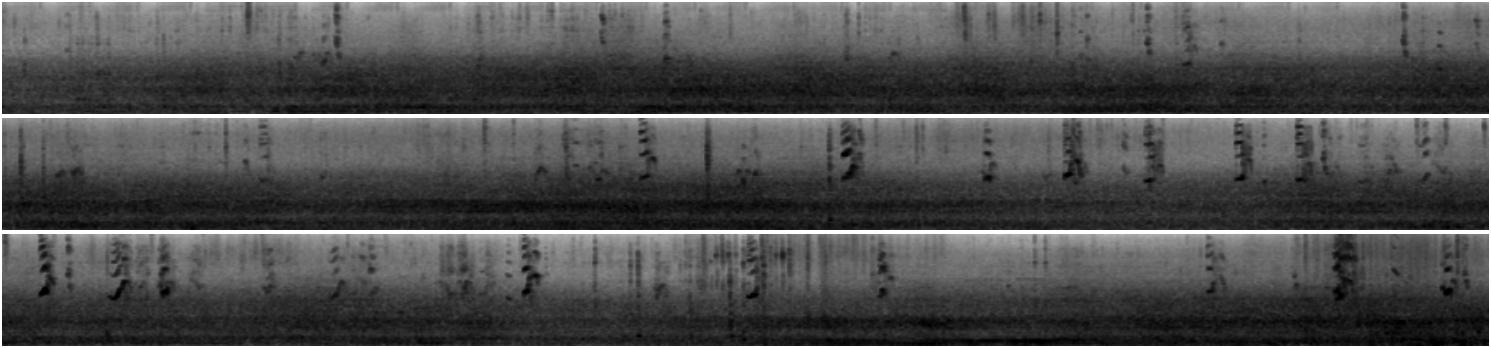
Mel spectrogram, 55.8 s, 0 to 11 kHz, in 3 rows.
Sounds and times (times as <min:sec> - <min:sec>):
Bird: 0:30.8 - 0:33.2, 0:37.6 - 0:42.0, 0:42.6 - 0:44.0, 0:45.0 - 0:48.4, 0:53.3 - 0:55.7.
